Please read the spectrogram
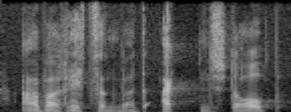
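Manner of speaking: plain reading voice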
